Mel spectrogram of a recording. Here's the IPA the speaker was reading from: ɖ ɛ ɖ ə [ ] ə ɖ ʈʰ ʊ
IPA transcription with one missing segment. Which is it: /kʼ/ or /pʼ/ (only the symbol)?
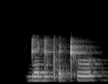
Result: pʼ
